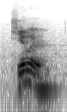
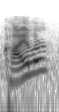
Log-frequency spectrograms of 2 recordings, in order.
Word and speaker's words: killer: Não não O próximo killer killer por que que eu falo Killer não kyler eu não sei porque tem dois L entende a regra é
